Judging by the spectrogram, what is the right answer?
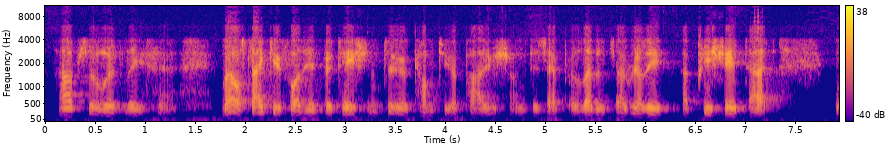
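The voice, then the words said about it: Scottish accent. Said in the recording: “as some of you may guess from my accent, I was not born in Canada ... Scotland, you would call it. Scotland. And I was born in Scotland and in the city of Glasgow”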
